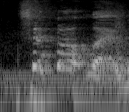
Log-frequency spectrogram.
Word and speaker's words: Chipotle: Chipotle.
